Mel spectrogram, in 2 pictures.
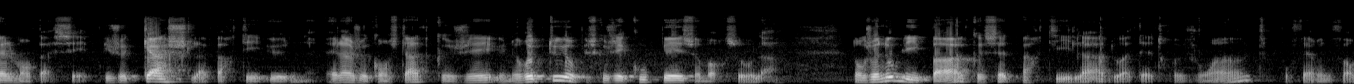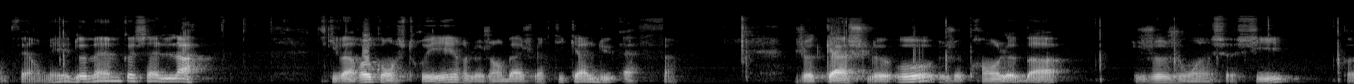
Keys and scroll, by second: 12.1 super+j, 15.9 super+j, 25.7 super+j.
